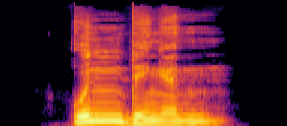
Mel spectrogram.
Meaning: dative plural of Unding
- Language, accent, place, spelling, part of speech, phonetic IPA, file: German, Germany, Berlin, Undingen, noun, [ˈʊnˌdɪŋən], De-Undingen.ogg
